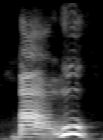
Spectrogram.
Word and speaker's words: baú: Baú. Sem acento fica baú. Faço ideia do que seja baú. É baú. Baú. Depois o número 6. Chapéu. Chapéu. Chapéu. Todas são acentuadas na última sílaba.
